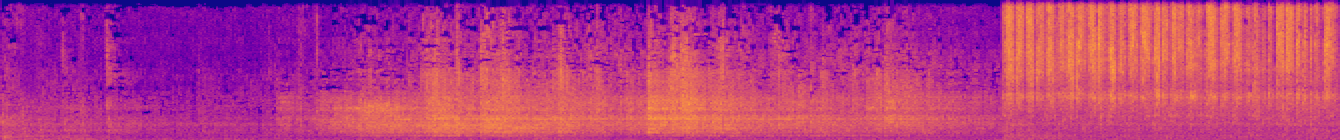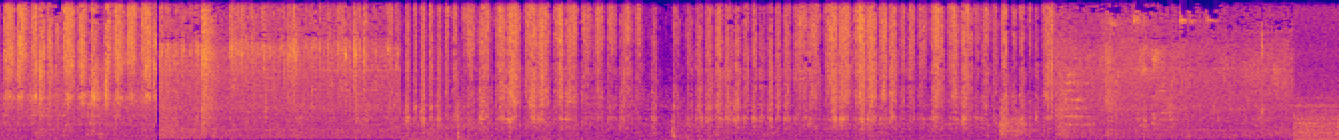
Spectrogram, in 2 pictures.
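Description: Hand sanding and rubbing on a Jeep Wrangler's front fender, scuffing the bare repair area to prepare it for body filler. It comes in several stretches of steady scratchy rubbing that change abruptly at cuts.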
